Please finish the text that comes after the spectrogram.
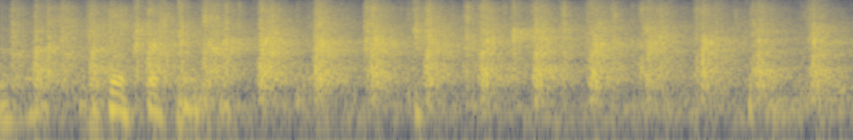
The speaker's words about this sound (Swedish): Men de applåderar många... spontant vid detta.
